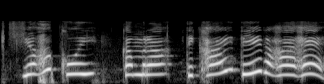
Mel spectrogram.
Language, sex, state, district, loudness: Hindi, female, Himachal Pradesh, Shimla, -11 LUFS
